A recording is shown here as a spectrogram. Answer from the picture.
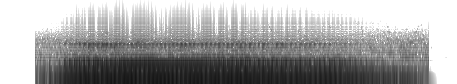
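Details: An African savannah elephant (Loxodonta africana) gives a long, very deep, thunder-like rumble, steady for about six seconds; most of its low frequencies are not audible in playback.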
